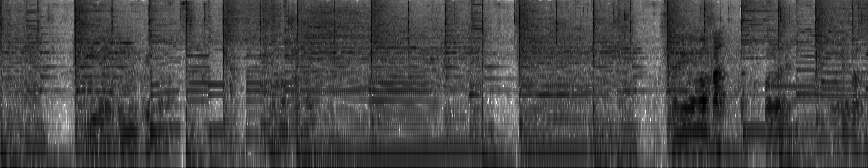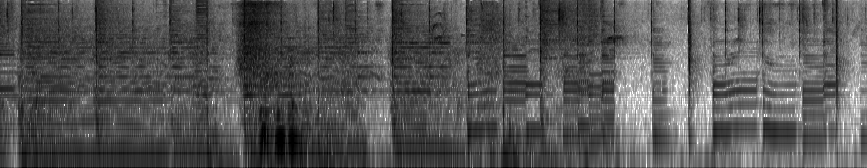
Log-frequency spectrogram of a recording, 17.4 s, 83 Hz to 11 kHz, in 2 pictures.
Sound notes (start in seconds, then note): 11.0 laughs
